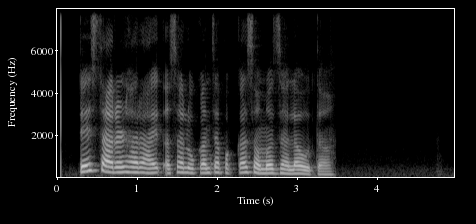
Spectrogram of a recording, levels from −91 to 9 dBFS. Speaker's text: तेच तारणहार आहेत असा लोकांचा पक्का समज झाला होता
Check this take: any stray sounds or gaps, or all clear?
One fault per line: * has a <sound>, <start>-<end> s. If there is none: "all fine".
all fine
